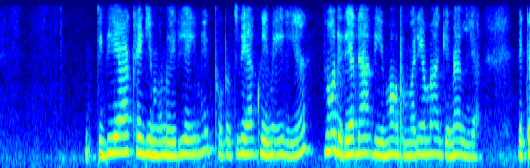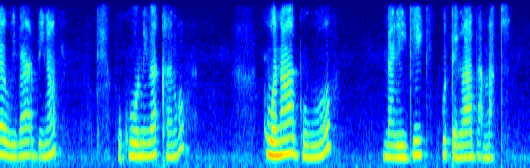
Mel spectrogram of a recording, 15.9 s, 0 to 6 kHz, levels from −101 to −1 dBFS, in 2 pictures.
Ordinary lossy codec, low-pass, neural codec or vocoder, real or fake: Opus, 32 kbps; 5.4 kHz; codec, 16 kHz, 1.1 kbps, Voila-Tokenizer; fake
